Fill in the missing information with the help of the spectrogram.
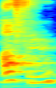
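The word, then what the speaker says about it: offen: the orphan or can be pronounced long or as in orphan or short ah as in often these particular words are almost identical but often means furnace and often means open this is a perfect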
